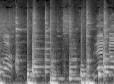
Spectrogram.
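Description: Live go-go band music: a busy percussion groove with cowbell to the fore and deep drum hits throughout.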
